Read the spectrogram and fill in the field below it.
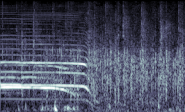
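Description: A crowd bursts into steady, loud applause with scattered cheering, taking over as a bright held musical tone bends downward and drops away.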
